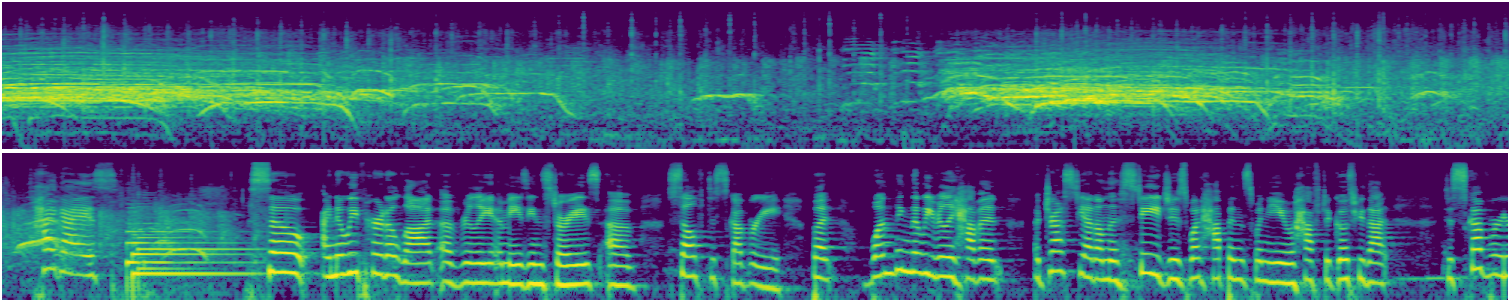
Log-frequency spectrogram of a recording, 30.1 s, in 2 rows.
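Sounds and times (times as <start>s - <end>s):
live storytelling audience in Brooklyn clapping: 0.0s - 18.0s
speech: 18.1s - 30.1s.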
